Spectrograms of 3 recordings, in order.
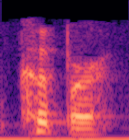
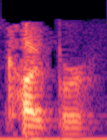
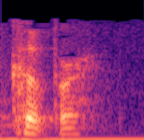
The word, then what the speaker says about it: Cowper: One of the greatest hymn writers, some of whose hymns are in our book, was a man called William Cowper, sometimes pronounced Cowper, but that's wrong. William Cowper.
